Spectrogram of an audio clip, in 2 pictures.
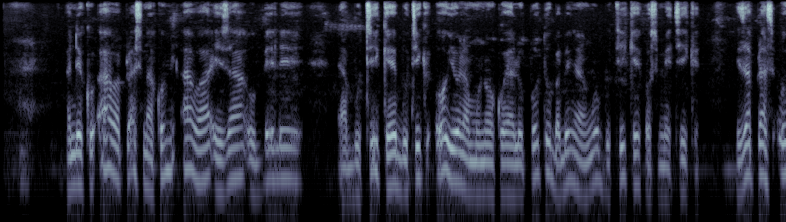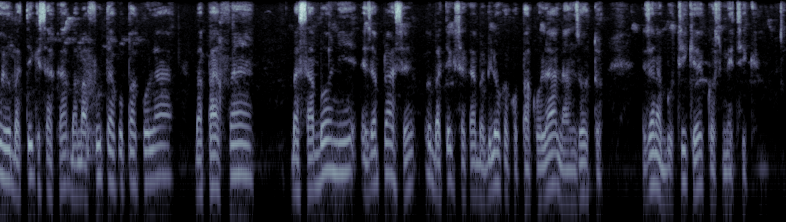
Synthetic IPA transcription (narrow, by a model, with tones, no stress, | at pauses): ba˨nde˨ko˨ʔa˦wa˨pla˦sna˨kɔ˦mi˦a˦wa˦e˨za˦o˨be˦le˦ | ja˨bu˨ti˦kbu˨ti˦ko˦jo˦na˨mo˨nɔ˨kɔ˨ja˨lo˨po˦to˦ba˨be˦ŋɡa˨ja˨ŋɡo˦bu˨ti˦ke˨kɔ˨sme˨ti˦k | e˨za˦pla˦so˦jo˦ba˨te˦ki˨sa˨ka˨ba˨ma˨fu˦ta˦a˨ko˨pa˨ko˦la˦ | ba˨pa˨ʁfɛ̃˦ | ba˨sa˨bɔ˦ni˦e˨za˦pla˦so˦jo˦ba˨te˦ki̥˨sa˨ka˨ba˨bi˨lɔ˦kɔ˨ja˨ko˨pa˨ko˨la˦na˨nzo˦to˨e˨za˦na˨bu˨ti˦ke˨kɔ˨sme˨tʰi˦k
